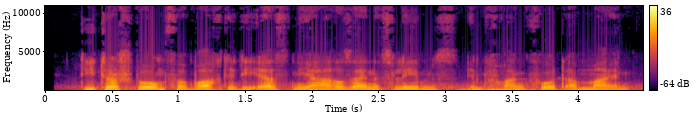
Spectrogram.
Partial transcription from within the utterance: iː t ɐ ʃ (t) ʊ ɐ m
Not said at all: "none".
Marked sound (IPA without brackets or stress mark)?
t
